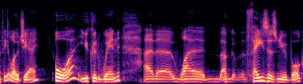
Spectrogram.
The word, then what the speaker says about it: Feser: And as I always tell people, you can just think of Star Trek. Set your phasers on stun.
